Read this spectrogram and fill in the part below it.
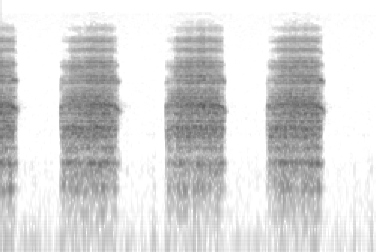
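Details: Female barn owl at a nest box in Cabañeros National Park, Spain, calling intensely for the male before mating; long raspy hissing screeches, each about half a second, repeated roughly once a second.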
